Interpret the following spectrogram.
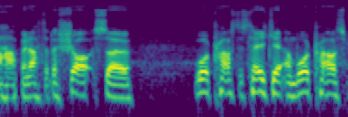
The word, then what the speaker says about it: Ward-Prowse: Prowser. Why did he pronounce it like that? It's James Ward-Prowse, but it doesn't matter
